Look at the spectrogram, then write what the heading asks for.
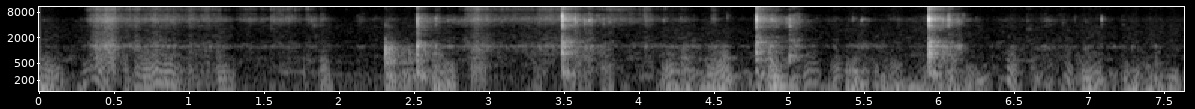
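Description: Pork pieces being mixed in their marinade in a plastic bowl, with soft wet stirring and four sharp clinks of a metal spoon against the bowl about a second apart.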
